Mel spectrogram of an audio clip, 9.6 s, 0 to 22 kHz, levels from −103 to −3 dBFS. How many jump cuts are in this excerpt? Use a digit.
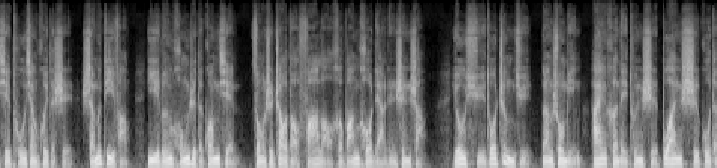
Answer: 1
